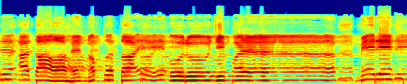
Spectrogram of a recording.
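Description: A man's voice singing a naat, an Urdu devotional poem, without words being clearly formed: the melody is drawn out and ornamented, then held on one long note in the middle before he turns the phrase again near the end.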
